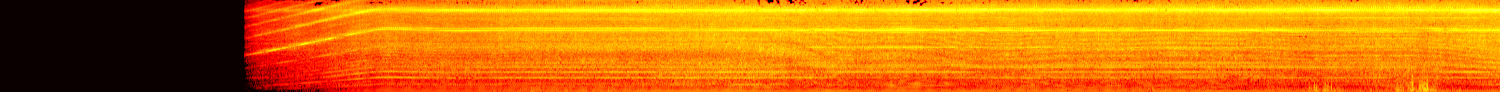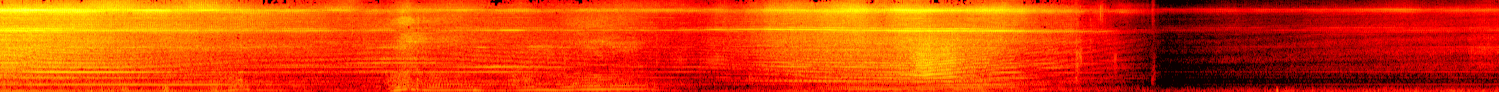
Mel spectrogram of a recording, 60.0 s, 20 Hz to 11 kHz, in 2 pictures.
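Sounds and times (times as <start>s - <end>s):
model helicopter motor whine: 4.9s - 59.9s
rotor noise: 7.3s - 51.4s.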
